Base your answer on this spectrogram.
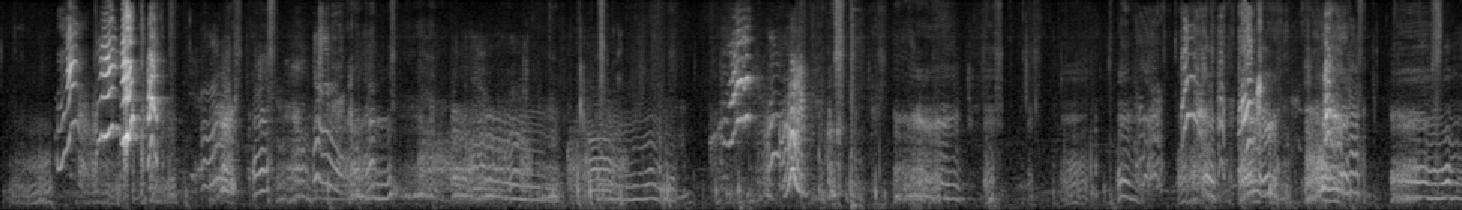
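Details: Cavalier King Charles Spaniel puppies, five blenheims born at New Year, play in their big new pen: low rumbling puppy growls mixed with sharp yips, squeals and whines in irregular bursts, with quieter gaps between.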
